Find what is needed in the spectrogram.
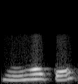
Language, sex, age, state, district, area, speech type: Kannada, female, 18-30, Karnataka, Davanagere, rural, conversation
